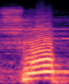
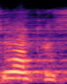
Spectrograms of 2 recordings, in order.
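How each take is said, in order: First: The word ends with a short p sound. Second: The word ends with a doubled k and u. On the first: The speaker calls it wrong. "சோப் இல்ல" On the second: The speaker calls it right.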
